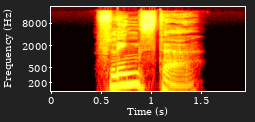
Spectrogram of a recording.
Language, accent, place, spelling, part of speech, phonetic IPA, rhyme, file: German, Germany, Berlin, flinkster, adjective, [ˈflɪŋkstɐ], -ɪŋkstɐ, De-flinkster.ogg
- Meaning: inflection of flink: 1. strong/mixed nominative masculine singular superlative degree 2. strong genitive/dative feminine singular superlative degree 3. strong genitive plural superlative degree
